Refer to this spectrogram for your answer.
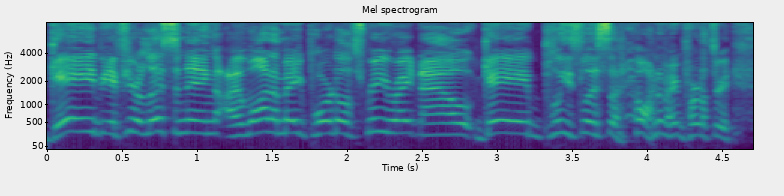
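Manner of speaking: high-pitched scream. Reminding the person addressed of their podcast outburst years ago: retelling a scream. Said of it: "just grabbed the microphone and started screaming".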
